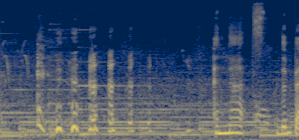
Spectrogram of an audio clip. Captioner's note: laughter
